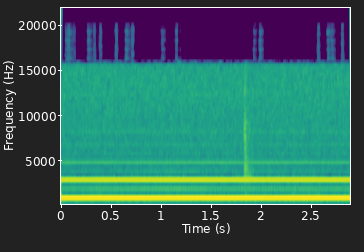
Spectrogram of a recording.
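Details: 1946 AWA 509M valve radio during alignment: a pure, steady tone of about one kilohertz holds an even level while a trimmer screw is peaked for maximum and the tuning capacitor is rocked; the alignment improved slightly, having been close to start with.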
